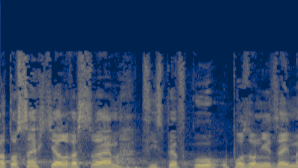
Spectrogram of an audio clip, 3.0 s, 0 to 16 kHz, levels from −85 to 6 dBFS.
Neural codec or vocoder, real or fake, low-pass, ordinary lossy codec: none; real; 14.4 kHz; MP3, 48 kbps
